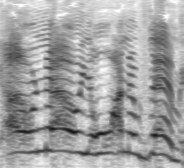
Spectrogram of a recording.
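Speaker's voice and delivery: loud, high-pitched American-accent impression; mock American accent. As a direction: exaggerate a bad American accent, shouted. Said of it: "it just doesn't sound American".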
